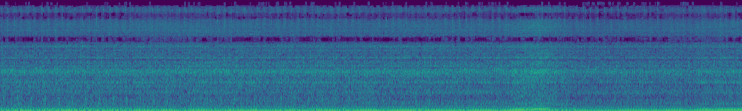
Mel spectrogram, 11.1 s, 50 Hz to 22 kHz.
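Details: Honda CB1000R four-cylinder motorcycle idling on high-octane petrol: light, fairly irregular ticking over the deep engine hum; owner asks what causes it, cause unknown.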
